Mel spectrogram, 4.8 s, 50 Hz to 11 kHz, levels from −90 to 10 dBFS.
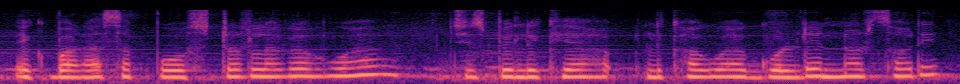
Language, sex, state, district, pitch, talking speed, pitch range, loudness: Hindi, female, Bihar, West Champaran, 250 Hz, 185 wpm, 245-265 Hz, -16 LUFS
